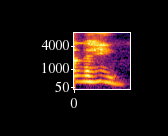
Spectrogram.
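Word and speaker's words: knee: हो नी नी ओके नी में क्या साइलेंट होता है के के वेरी गुड अच्छा दुआ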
